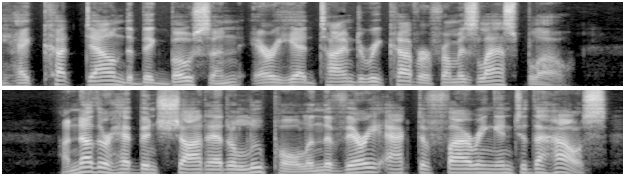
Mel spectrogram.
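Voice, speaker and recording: A man narrating an adventure novel as an audiobook, in an expressive, measured, dramatic storytelling style. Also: mid-range voice, dry recording, studio quality.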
